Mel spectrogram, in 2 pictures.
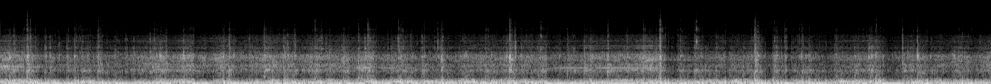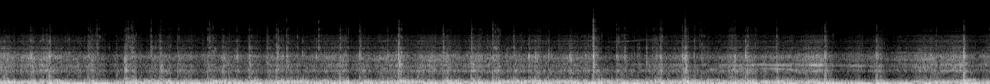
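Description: Dense, continuous aerial fireworks barrage: a heavy rolling rumble of many shell bursts with sharp cracks going off throughout.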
